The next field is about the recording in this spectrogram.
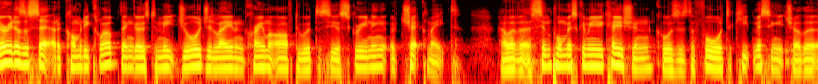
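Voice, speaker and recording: With a British accent, a man speaks at a fairly quick pace in a dark, mellow tone, the sound dry and close with no echo. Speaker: podcast host. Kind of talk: casual interview chat.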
